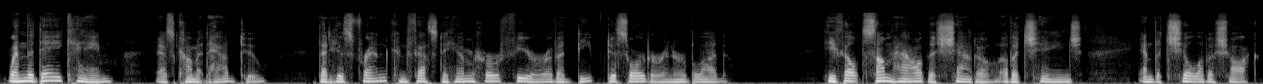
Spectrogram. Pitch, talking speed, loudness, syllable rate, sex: 125 Hz, 180 wpm, -18 LUFS, 4.6 syllables/s, male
